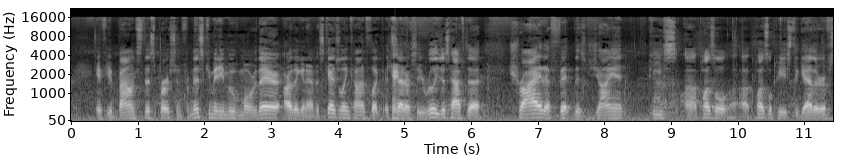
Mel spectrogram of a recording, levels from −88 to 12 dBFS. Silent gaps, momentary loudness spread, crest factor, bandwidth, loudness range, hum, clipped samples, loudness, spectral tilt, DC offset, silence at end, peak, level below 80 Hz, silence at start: none; 12 LU; 16 dB; 16.5 kHz; 5 LU; none; under 0.1%; -17 LUFS; -4.5 dB/octave; under 0.1%; 0 s; 0 dBFS; -42 dBFS; 0 s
